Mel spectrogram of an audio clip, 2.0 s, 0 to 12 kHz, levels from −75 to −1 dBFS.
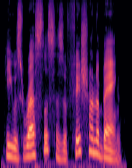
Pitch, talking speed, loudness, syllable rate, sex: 170 Hz, 270 wpm, -20 LUFS, 5.6 syllables/s, female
